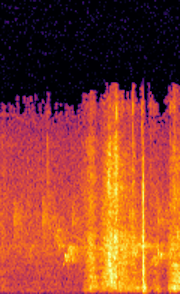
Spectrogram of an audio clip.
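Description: Faint handling noise as gear is shifted in a plastic kayak: quiet at first, then a few rustles from a little past a second in and a sharp click near the end.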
